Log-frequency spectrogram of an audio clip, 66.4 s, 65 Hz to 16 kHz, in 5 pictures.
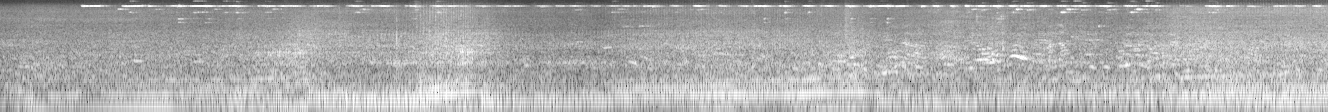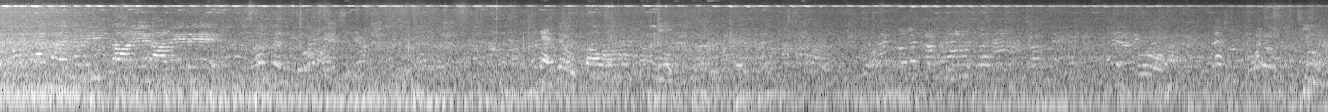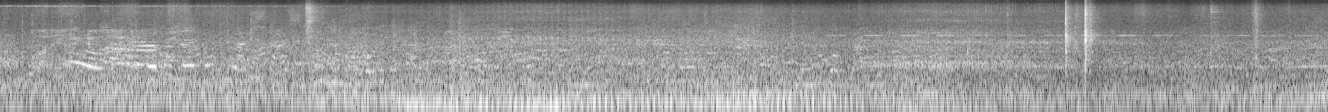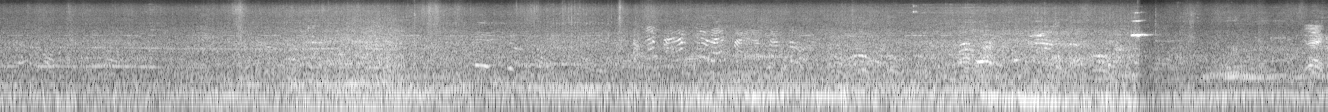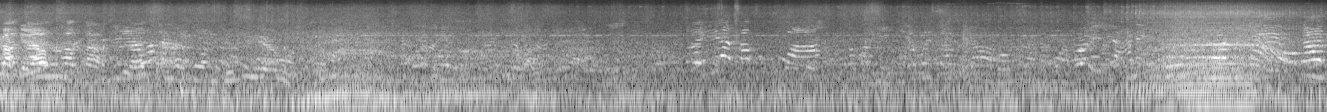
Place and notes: Gongyuan St., Sanchong Dist., New Taipei City - Walking through the traditional market
Walking through the traditional market, Traffic Sound
Sony Hi-MD MZ-RH1 +Sony ECM-MS907
New Taipei City, Taiwan, February 2012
